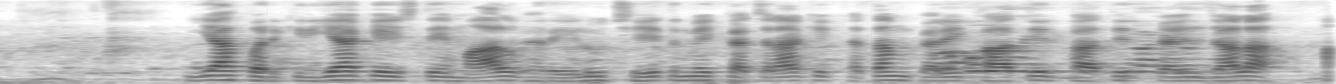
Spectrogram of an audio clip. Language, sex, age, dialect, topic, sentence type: Bhojpuri, male, 31-35, Southern / Standard, agriculture, statement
